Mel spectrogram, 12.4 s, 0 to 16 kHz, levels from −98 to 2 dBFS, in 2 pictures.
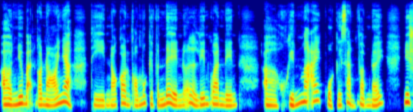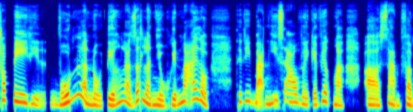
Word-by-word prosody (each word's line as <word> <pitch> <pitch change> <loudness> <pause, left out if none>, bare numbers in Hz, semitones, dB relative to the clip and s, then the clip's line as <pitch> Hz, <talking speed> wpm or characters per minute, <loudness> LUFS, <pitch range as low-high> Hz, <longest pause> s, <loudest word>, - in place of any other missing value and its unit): ờ, 170 0 +4
như 185 +5 +3
bạn - - +1
có 165 - +2
nói 155 +3 +2
nha, 235 0 +5 0.3
thì 150 -3 -4
nó 150 0 -2
còn 200 -3 0
có 150 - -2
một 205 +6 -2
cái 175 -4 -5
vấn 160 -1 -2
đề 205 -7 +3
nữa 150 +4 -4
là 210 - +1
liên 165 +4 -1
quan 180 -4 0
đến, 145 0 -1 0.4
ờ, 155 -3 0
khuyến 170 +1 0
mãi 250 +3 +2
của 160 - -2
cái 155 +2 -6
sản 150 - -1
phẩm 155 -4 -3
đấy, 155 +6 -1 0.3
như 235 - +5
Shopee 290 +1 +2 0.2
thì 180 -6 -4 0.3
vốn 210 +9 +6
là 385 - +4
nổi 160 -6 0
tiếng 165 +7 +3
là 265 - +1
rất 285 +3 +1
là 210 -8 +4
nhiều 160 -4 +1
khuyến 160 +7 0
mãi 300 +6 +2
rồi. 265 - +3 0.5
Thế 240 - -2
thì 270 -1 -3
bạn 205 -4 0
nghĩ 195 - -2
sao 240 -5 +1
về 185 -5 -3
cái 170 0 -2
việc 260 -3 +1
mà, 160 -4 0 0.3
ờ, 165 -2 +2
sản 155 0 -2
phẩm 170 -4 +3
170 Hz, 255 wpm, -24 LUFS, 155-220 Hz, 0.5 s, vốn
